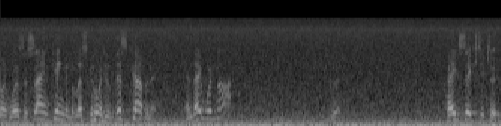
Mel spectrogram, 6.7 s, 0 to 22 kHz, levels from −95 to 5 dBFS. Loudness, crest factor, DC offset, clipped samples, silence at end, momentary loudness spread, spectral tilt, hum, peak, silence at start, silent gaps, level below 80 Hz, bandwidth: -43 LUFS; 16 dB; under 0.1%; under 0.1%; 0 s; 8 LU; -5 dB/octave; none; -26 dBFS; 0 s; none; -44 dBFS; 12 kHz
